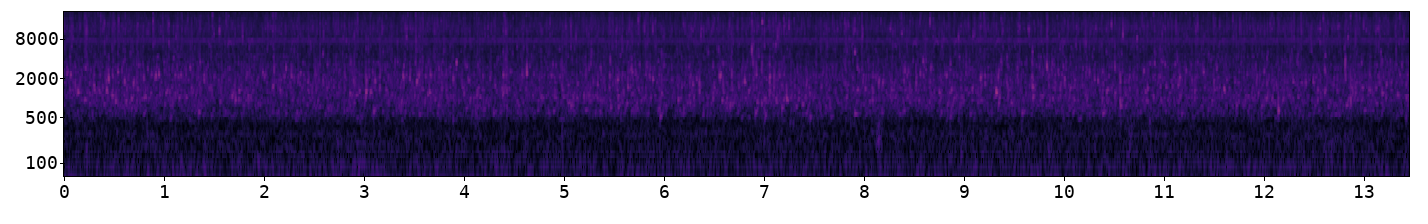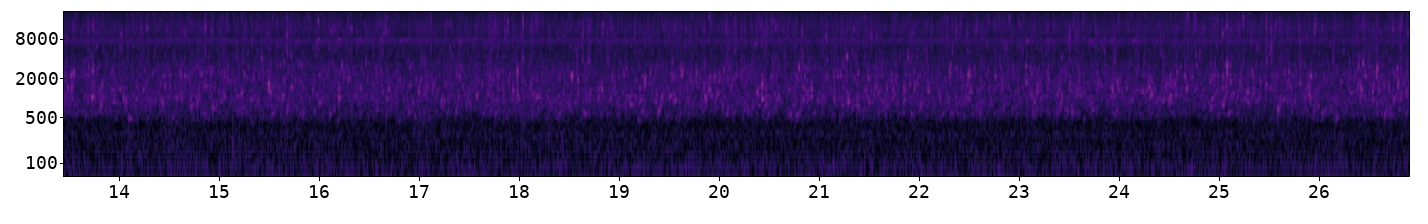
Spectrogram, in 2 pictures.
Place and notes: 乾溪, Puli Township, Nantou County - Small streams
Stream sound, Small streams
Zoom H2n MS+ XY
